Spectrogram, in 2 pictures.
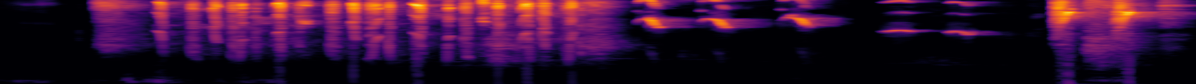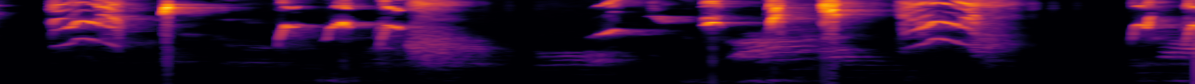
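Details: Konin in lively full song, recorded clean: opens with a rapid high chattering trill, then varied sharp chirps, slurred whistles and buzzy notes delivered in fast irregular phrases.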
